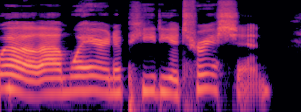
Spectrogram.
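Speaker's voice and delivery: imitated Southern accent. Imitating how a character in the episode first spoke: imitating a Southern accent. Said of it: "but it was Southern".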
